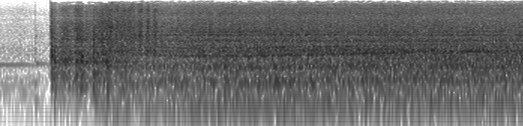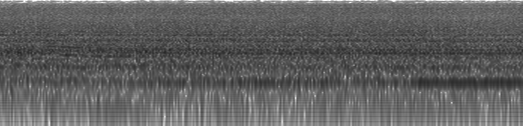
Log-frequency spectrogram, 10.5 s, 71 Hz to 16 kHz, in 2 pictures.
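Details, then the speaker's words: 1997 Saturn after belt tensioner replacement: engine catches quickly and settles into a smooth, even idle with no squeal or rattle from the belt drive; previous noise gone, normal idle. "Well, seems to be good from here. I like it."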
